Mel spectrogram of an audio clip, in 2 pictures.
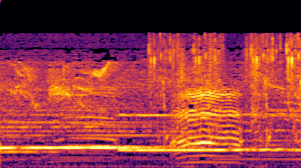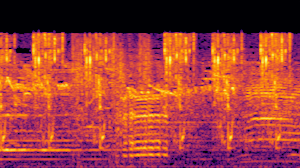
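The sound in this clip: Goats belonging to Umm Khadija bleat, a few quavering, nasal calls of moderate loudness, the clearest and most wavering one near the middle.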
